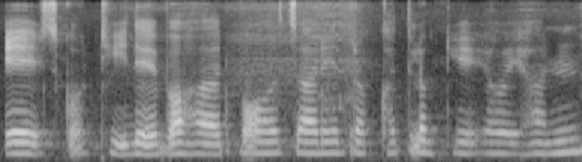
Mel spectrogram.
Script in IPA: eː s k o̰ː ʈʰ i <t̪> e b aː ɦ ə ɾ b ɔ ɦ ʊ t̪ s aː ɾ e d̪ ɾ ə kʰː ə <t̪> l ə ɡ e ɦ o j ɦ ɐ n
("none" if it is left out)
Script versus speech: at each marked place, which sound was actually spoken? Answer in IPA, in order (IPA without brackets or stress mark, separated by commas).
d̪, t̪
